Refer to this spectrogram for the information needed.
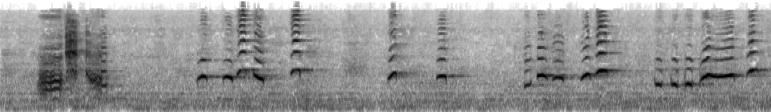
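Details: Rosella song of quick rising and falling whistles, often doubled or tripled in fast phrases, opening with a loud harsh burst, all against a constant hissing background.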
